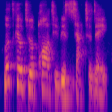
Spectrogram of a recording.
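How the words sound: The t sounds are clearly and fully released.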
